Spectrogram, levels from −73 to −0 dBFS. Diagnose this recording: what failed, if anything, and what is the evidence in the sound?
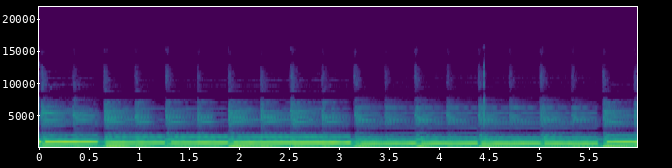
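One channel arrives about a fifth of a millisecond late before the two are summed to mono, producing channel delay (comb filtering) throughout. Content common to both channels cancels at evenly spaced frequencies, the first notch falling around 3 kHz, which leaves the sound hollow.

At 4.44 s a sharp snap sits on top of the audio, the signature of an electrical switching spike. It likely came from a nearby switch, motor or static discharge arcing and being picked up in the analogue wiring.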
